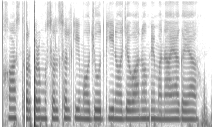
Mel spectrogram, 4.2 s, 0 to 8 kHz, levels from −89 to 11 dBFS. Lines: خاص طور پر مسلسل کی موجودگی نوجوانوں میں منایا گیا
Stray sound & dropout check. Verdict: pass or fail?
fail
